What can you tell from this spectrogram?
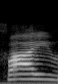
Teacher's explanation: la v en inglés es Sonora Entonces tienes que prolongar el sonido de la v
